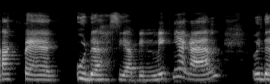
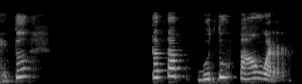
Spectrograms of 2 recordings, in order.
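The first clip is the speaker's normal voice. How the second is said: ordinary delivery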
